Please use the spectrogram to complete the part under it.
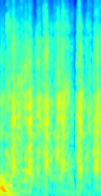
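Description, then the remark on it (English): A brief burst of applause from a church audience, many hands clapping in a dense, steady patter at moderate loudness, with a voice briefly audible at the very start. “So many times as, amen, you can clap for that.”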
